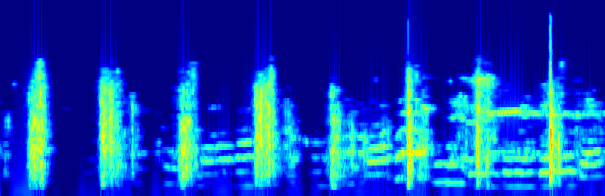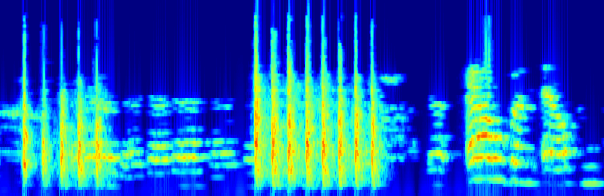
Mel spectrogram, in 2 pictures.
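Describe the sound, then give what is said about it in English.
Rapid raps on a door come in several insistent, loud bursts, with a steady run of musical tones playing underneath throughout. “stop that. Don't be knocking.”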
